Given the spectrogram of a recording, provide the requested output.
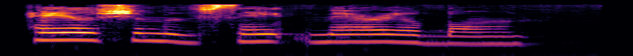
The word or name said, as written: Hailsham of St Marylebone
